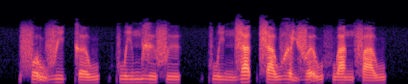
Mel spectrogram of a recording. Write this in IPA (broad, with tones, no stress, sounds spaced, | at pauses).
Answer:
f o̰˧˨ w v i˧ k ə˨˦ w | k w i˨˦ m ɣ ɨ˨˦ f ɨ˧ | k w i˧˩ ŋ z a˦˥ t̚ s a˨˦ w ɣ ə̰˧˨ j v ə̰ː˧˥ w h w a˧ n f a˨˦ w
